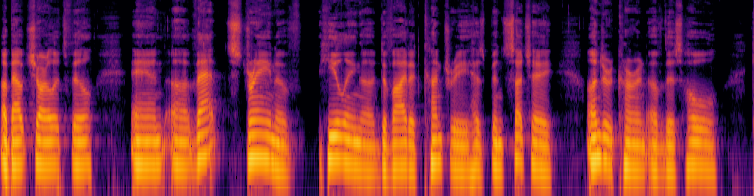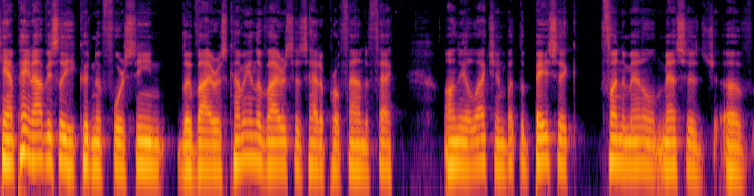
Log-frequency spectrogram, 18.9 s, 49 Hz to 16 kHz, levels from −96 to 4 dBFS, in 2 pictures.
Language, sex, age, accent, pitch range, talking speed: English, male, 50-69, American, 110-125 Hz, 145 wpm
